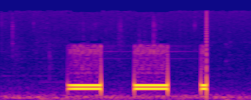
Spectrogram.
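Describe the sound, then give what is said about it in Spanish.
An incoming telephone call signal sounds as steady electronic tone bursts, two long ones and a final short one, evenly spaced and clear, with no voices over them. “Tenemos una llamada.”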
